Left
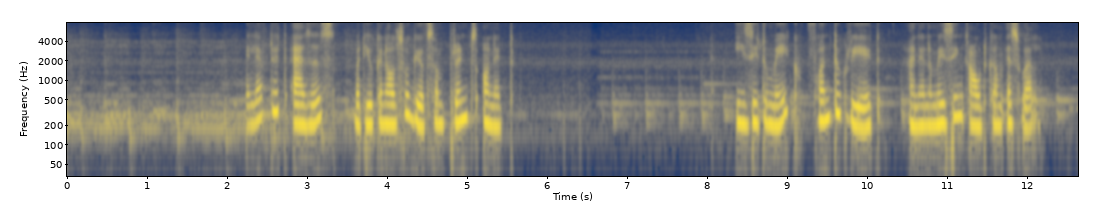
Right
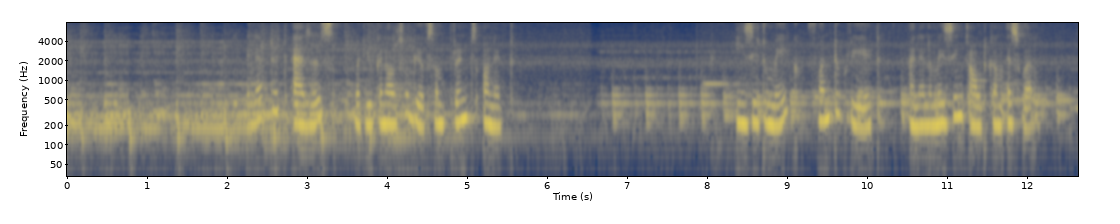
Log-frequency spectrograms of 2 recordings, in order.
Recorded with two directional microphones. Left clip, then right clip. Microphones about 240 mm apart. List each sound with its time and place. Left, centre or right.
2.3 s speech: left
8.4 s speech: left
